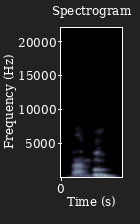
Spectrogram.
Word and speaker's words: bamboo: There we have the tongue twister baboon, bamboo, baboon, bamboo, baboon, bamboo. So the word stress will be on the second syllable because it is louder.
